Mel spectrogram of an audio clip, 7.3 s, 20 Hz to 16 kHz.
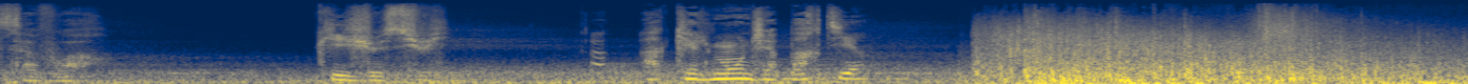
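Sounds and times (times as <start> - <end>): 
speech: 0.1 - 0.6, 1.6 - 5.1
thunderclap from a lightning strike: 4.8 - 7.3.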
